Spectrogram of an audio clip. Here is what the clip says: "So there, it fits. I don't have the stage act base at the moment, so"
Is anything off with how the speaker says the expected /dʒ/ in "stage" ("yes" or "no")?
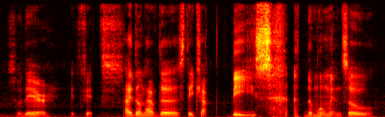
yes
